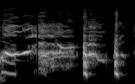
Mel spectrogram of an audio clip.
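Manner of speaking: a high, breathy burst of laughter. Real, not acted. Laughs while mocking the debaters. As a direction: cracks up laughing at his own joke. Laughing at his own joke.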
